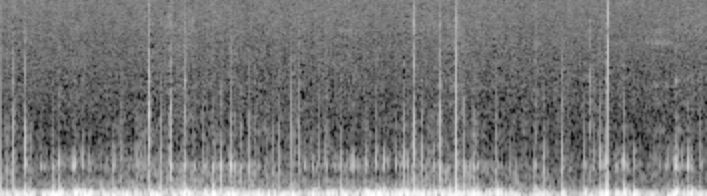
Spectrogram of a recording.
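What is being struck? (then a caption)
Small soft rubber puffer ball. A small, soft, squishy yellow spiky rubber or silicone puffer ball is held in one hand and squeezed and rubbed by the fingertips of the other hand near a microphone, without touching it. A dense, low, muffled squishing rumble is heard, with many quick soft crackles and taps scattered throughout.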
